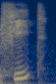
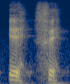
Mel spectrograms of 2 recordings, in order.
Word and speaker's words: fit: one here is fit give me a short ey here instead of saying could Feit could fit fit there you go so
